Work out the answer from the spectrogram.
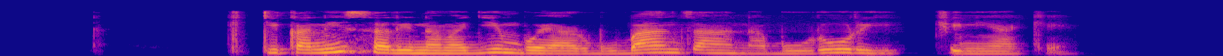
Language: Swahili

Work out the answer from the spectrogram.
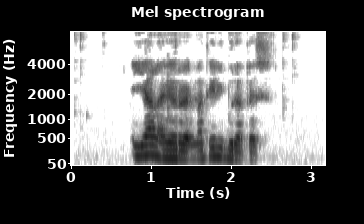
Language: Indonesian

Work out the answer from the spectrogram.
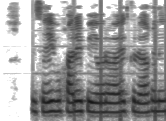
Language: Pashto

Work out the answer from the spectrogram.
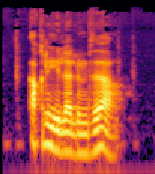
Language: Kabyle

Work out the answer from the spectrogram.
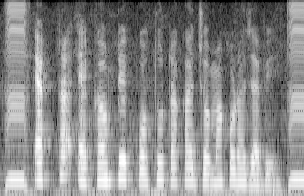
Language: Bangla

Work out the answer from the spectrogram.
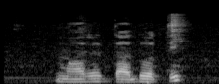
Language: Loarki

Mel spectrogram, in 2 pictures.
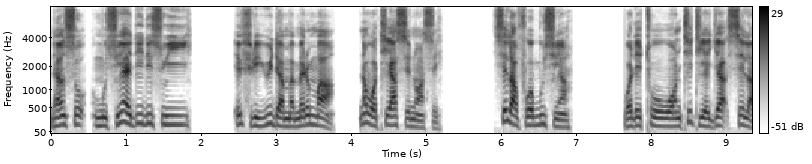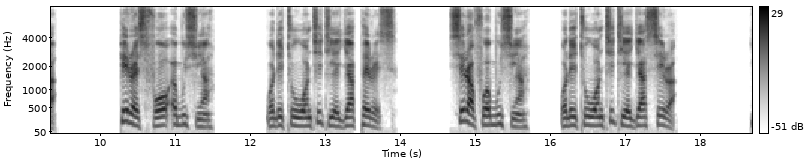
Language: Akan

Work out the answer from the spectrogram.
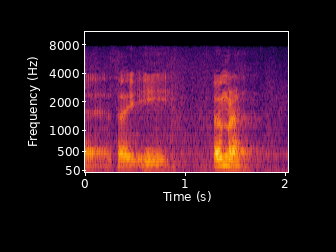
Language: Icelandic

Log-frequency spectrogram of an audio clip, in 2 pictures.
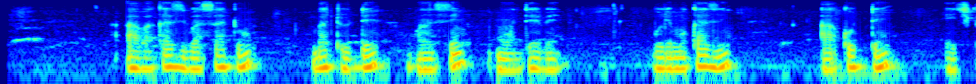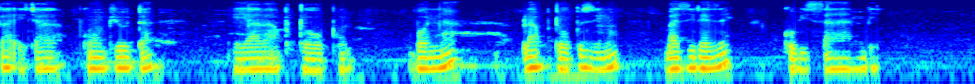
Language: Ganda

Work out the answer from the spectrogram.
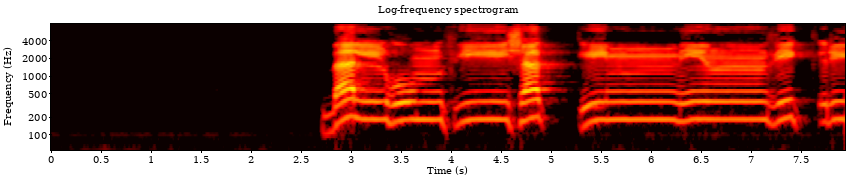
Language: Arabic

